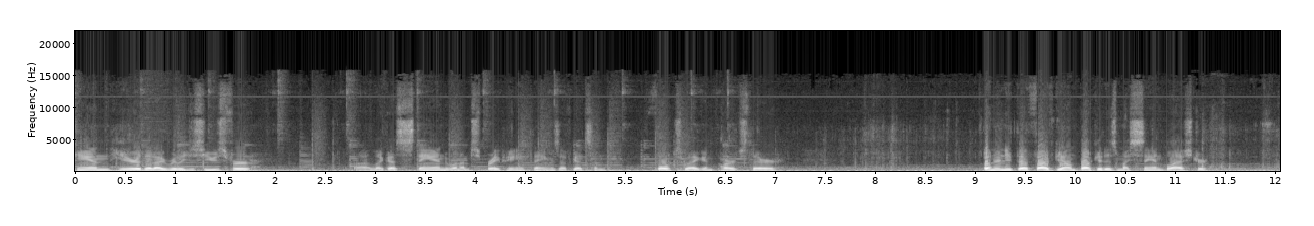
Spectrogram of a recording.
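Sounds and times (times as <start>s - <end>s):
low steady rumble: 0.0s - 12.0s
footsteps crunching on gravel: 7.3s - 10.0s, 10.6s - 12.0s.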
